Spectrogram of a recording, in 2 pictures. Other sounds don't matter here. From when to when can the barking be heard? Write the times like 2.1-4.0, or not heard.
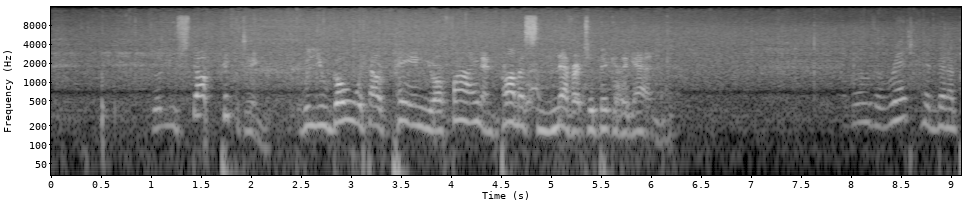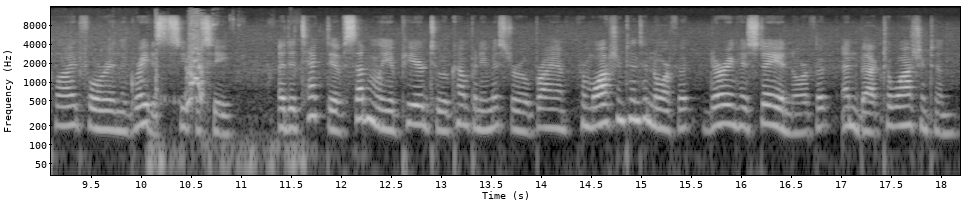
4.7-6.3, 10.1-11.7.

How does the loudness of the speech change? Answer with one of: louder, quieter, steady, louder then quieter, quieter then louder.
steady.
